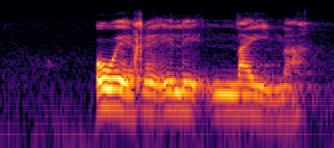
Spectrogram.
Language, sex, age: Northern Sotho, male, 18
